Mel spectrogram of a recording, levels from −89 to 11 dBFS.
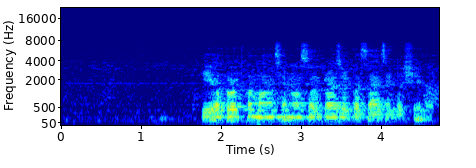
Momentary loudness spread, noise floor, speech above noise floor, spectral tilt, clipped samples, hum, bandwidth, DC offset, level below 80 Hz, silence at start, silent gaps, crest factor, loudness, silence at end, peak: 13 LU; -71 dBFS; 36 dB; -7.5 dB/octave; under 0.1%; none; 7.6 kHz; under 0.1%; -74 dBFS; 1.75 s; none; 22 dB; -35 LUFS; 0 s; -16 dBFS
